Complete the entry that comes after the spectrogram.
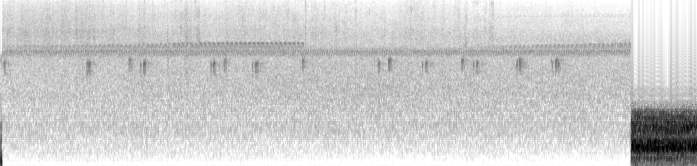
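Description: Quiet, steady high-pitched insect chorus with short chirps scattered through it. About twelve and a half seconds in it cuts off suddenly and a loud, steady low drone begins.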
